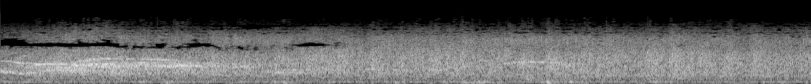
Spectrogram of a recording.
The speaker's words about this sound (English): I don't want too much applause. They've used up most of my time with all this sobriety crap.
